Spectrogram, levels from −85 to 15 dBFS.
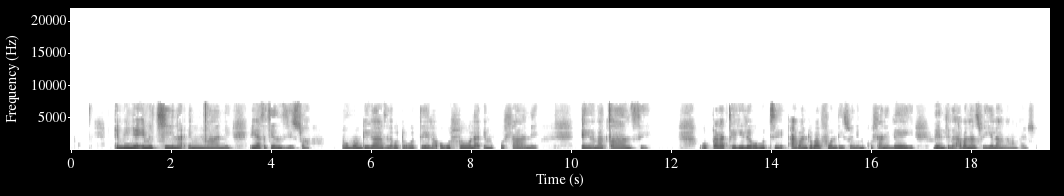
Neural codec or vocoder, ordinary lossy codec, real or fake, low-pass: codec, 44.1 kHz, 7.8 kbps, Pupu-Codec; MP3, 32 kbps; fake; 7.2 kHz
